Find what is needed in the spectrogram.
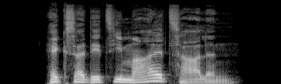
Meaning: plural of Hexadezimalzahl
- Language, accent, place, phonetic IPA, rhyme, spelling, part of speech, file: German, Germany, Berlin, [hɛksadetsiˈmaːlˌt͡saːlən], -aːlt͡saːlən, Hexadezimalzahlen, noun, De-Hexadezimalzahlen.ogg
